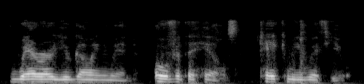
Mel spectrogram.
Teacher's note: there's almost always a pause in the midst of, of every line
